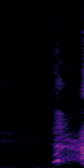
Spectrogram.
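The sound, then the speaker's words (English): A single sneeze bursts out after a moment of near silence, a loud, breathy, noisy blast that holds briefly before cutting off. “Bless you.”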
